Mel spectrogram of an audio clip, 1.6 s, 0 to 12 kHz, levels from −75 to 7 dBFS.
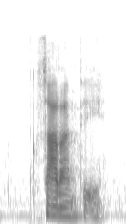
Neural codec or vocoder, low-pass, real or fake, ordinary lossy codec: codec, 16 kHz, 4.8 kbps, FACodec; 7.2 kHz; fake; none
